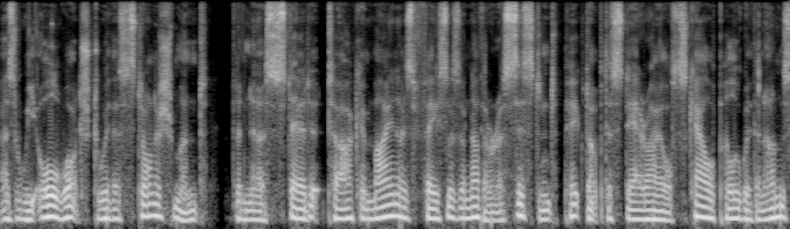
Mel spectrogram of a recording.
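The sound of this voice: Reading in an unforced voice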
